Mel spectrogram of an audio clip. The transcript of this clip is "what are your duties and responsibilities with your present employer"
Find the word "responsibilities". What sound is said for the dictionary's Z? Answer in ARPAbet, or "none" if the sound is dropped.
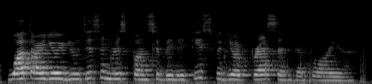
S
